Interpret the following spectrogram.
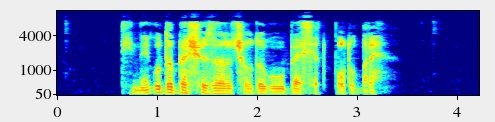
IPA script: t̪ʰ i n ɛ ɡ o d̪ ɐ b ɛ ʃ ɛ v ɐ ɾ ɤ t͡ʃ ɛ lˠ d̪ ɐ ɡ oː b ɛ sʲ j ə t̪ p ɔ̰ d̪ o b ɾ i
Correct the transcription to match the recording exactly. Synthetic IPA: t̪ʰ i n ɛ ɡ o d̪ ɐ b ɛ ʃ ɛ z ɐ ɾ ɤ t͡ʃ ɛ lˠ d̪ ɐ ɡ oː b ɛ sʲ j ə t̪ p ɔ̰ d̪ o b ɾ ɛ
